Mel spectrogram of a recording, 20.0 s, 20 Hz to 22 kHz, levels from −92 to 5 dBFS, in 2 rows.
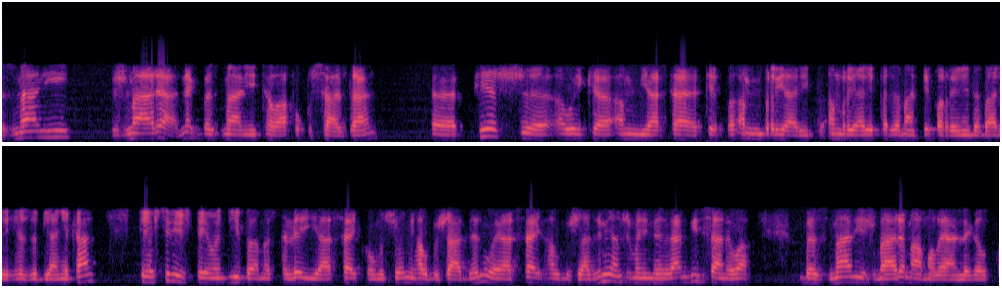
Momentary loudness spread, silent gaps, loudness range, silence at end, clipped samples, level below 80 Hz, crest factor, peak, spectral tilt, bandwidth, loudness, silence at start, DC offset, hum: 7 LU; none; 1 LU; 0.1 s; under 0.1%; -88 dBFS; 22 dB; -12 dBFS; -5.5 dB/octave; 6.8 kHz; -34 LUFS; 0 s; under 0.1%; none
